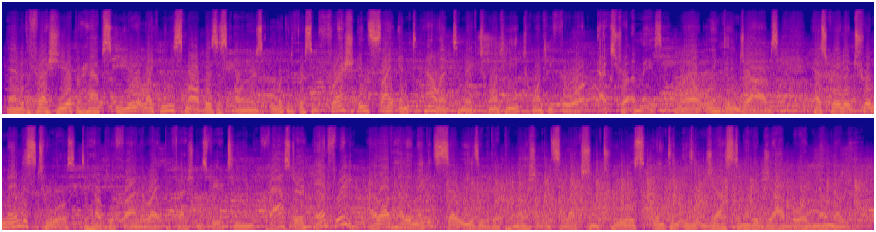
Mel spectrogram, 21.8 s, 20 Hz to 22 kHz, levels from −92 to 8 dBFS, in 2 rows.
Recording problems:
distortion; heavy; 7 dB below the speech
chatter from many people; loud; throughout; 4 dB below the speech

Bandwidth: 15.5 kHz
